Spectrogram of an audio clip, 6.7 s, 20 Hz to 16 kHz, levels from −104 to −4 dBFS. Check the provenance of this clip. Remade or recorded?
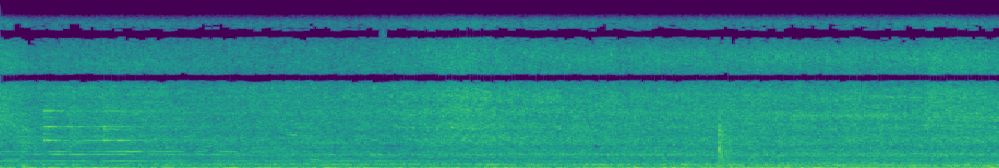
recorded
